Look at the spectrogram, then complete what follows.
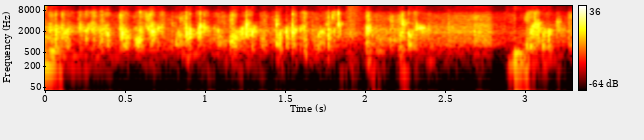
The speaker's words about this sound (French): Oui, vous pouvez applaudir, allez-y.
